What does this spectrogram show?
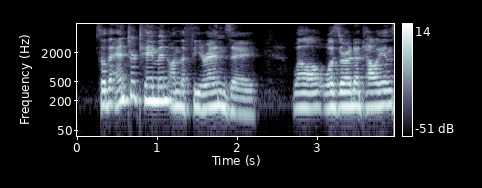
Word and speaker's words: Firenze: Firenze, honey, Firenze.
